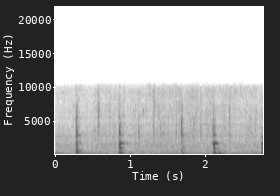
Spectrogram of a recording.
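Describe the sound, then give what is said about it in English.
Onions and rosemary, being prepared for Egyptian rice, sizzle steadily in a pan, a dense crackling hiss, with several sharper scraping clatters from stirring at irregular intervals. No one speaks. “I'm gonna put a little bit of rosemary in here and my onions that are getting ready for the Egyptian rice.”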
